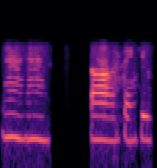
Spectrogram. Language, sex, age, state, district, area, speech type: Tamil, female, 45-60, Tamil Nadu, Cuddalore, rural, conversation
